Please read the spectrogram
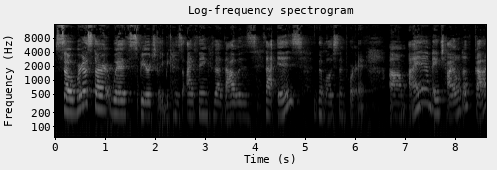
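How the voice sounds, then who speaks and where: A woman's medium-pitched voice moves with lively intonation at a fairly slow pace. The room has audible echo and noticeable background noise. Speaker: lifestyle vlogger. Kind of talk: casual vlog talk to camera. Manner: halting, stumbling over words.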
